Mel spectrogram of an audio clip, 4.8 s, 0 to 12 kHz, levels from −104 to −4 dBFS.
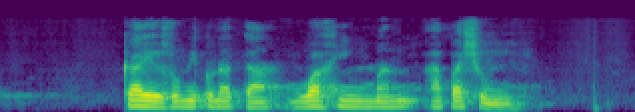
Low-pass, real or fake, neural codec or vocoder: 7.2 kHz; fake; codec, 16 kHz, 2 kbps, FreqCodec, larger model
